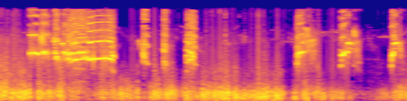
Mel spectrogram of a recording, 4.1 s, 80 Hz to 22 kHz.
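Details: Bald eagle at the nest in Southwest Florida, 20 January 2024, adult male arriving with a fish; one shrill, wavering chittering burst followed by short clipped squeaks, with rustling and wind beneath.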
